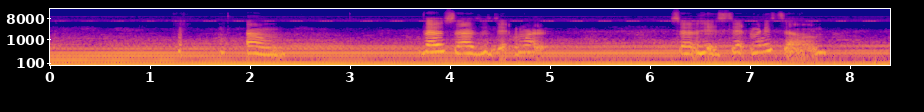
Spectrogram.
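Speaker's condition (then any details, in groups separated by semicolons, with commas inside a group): Spinal muscular atrophy type 2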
